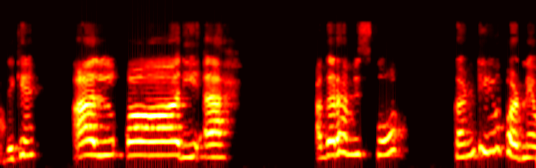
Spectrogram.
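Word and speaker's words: القارعة: अगर इसको वक्फ करेंगे तो हम इसको ता नहीं बल्कि हा में तब्दील करेंगे, कैसे, अल क़ारिअह।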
